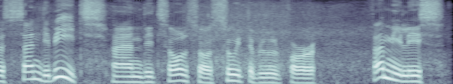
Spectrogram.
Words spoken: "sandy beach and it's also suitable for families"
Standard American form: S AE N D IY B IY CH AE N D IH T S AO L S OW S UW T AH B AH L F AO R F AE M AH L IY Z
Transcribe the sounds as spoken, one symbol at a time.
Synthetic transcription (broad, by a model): S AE N D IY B IY S AE N D IH T S AO L S OW S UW T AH B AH L F AO R F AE M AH L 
